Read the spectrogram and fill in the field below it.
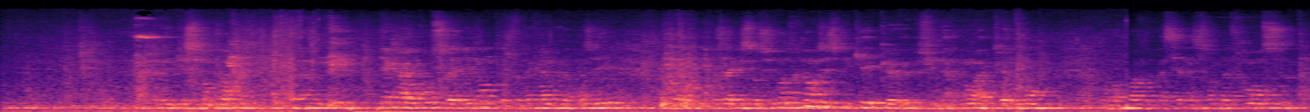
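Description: A younger man speaks calmly into a microphone.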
